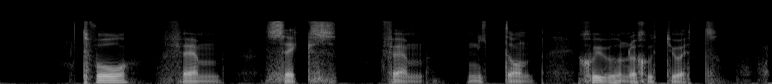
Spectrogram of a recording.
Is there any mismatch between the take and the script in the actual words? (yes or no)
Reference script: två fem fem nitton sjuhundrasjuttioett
yes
